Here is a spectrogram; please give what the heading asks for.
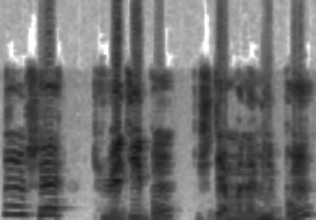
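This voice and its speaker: A young woman with a hoarse, low voice telling a personal story in a casual, animated way, repeating phrases for emphasis. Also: a little fast. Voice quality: low broken voice. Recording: old homemade audio.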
